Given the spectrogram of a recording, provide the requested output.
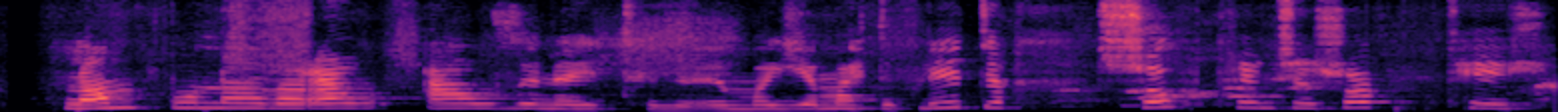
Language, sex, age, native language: Icelandic, female, 11, Icelandic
